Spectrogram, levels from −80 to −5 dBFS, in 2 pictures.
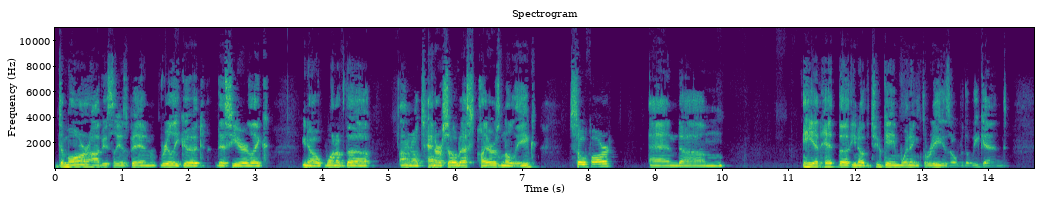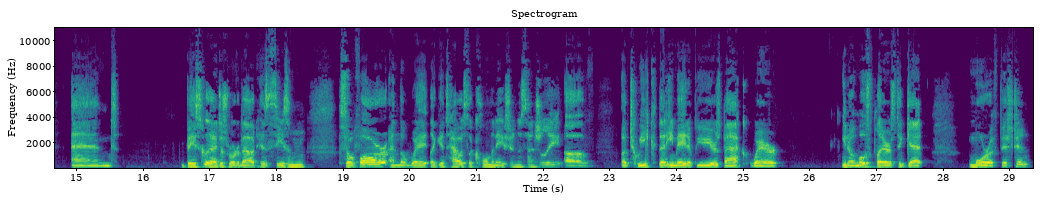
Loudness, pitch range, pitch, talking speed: -14 LUFS, 115-135 Hz, 125 Hz, 170 wpm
